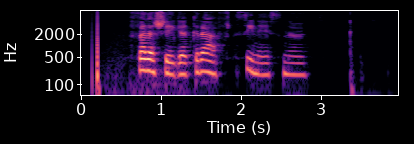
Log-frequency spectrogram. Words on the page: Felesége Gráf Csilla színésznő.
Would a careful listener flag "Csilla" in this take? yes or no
yes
